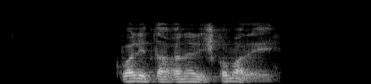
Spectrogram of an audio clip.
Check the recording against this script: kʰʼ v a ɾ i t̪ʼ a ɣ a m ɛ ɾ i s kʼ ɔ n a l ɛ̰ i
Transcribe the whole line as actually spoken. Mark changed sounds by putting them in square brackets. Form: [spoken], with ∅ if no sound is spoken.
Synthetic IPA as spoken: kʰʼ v a [l] i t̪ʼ a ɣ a [n] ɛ ɾ i [ʃ] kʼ ɔ [m] a [ɾ] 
